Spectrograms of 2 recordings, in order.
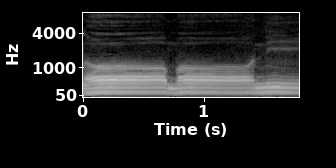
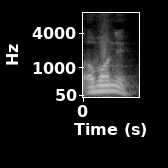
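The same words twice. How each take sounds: First: The word is said slowly. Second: The word is said quickly. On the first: "천천히 하면" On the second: "빨리 하면"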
